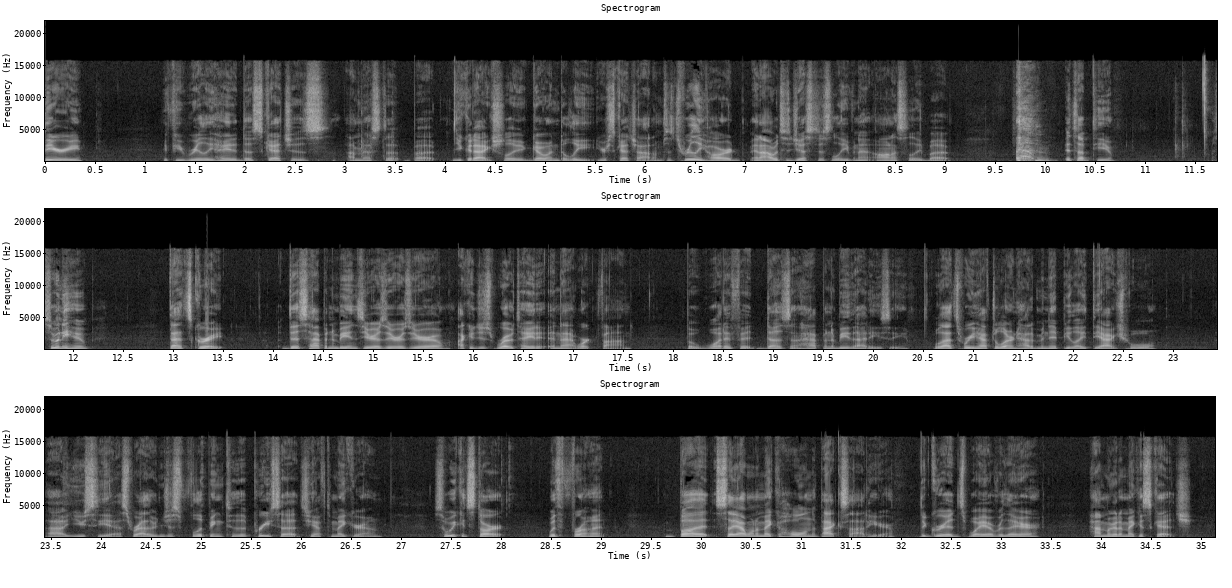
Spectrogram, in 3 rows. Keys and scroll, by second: 2.1 Delete, 3.3 ctrl+z, 11.3 Escape.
